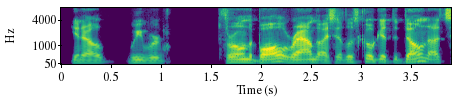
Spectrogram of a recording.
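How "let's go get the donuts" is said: usual speaking voice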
